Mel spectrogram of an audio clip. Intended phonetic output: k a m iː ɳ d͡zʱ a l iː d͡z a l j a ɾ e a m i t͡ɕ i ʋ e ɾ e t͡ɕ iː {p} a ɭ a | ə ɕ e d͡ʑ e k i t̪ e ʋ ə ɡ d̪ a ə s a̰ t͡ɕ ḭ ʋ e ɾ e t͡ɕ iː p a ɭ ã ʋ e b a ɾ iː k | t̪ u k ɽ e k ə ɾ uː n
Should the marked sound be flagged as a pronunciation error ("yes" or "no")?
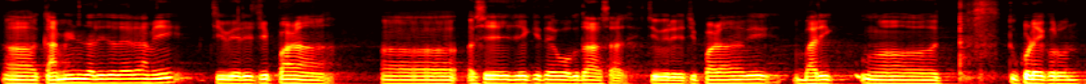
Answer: no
